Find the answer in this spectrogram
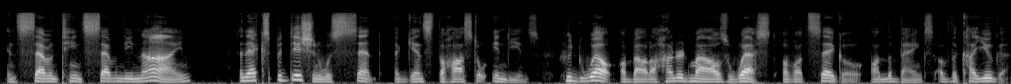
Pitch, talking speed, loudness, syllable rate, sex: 130 Hz, 160 wpm, -20 LUFS, 4.9 syllables/s, male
